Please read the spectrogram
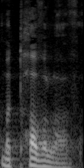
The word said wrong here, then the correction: Motovilov: I heard a Soviet someone who said pronounced it Motovilov. Oh no, I hope it's not right because I'm not used to that. No, Motovilov. Motovilov, is it? Now I've got to undo my... Anyway, Motovilov. Is that right?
